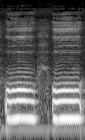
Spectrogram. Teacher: آپ کھول کے دیکھیں، آپ پرناؤنس کر کے دیکھیں تو وہ سیدھا باہر آ جاتا ہے۔ اسی طرح او میں راؤنڈ لپس کرتی ہوں، اس کی وجہ سے میری زبان کی یہ نیچر آف دا مخرج ہے کہ پیچھے سافٹ پیلٹ کی طرف سے، جڑ کی طرف سے نا اوپر تھوڑا اٹھ جاتا ہے، ہیوی نہیں ہو رہا، جسٹ ویسی نیچر آف دا مخرج۔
